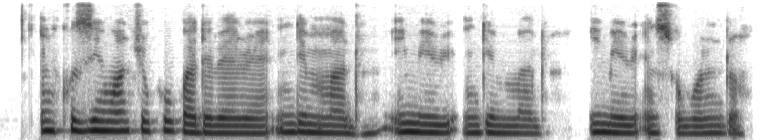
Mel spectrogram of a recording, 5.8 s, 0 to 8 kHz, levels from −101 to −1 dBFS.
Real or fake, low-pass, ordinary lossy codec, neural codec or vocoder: fake; 7.2 kHz; none; codec, 16 kHz, 8 kbps, FunCodec, trained on Chinese and English, 25 frames a second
